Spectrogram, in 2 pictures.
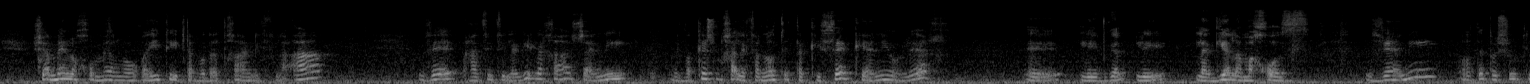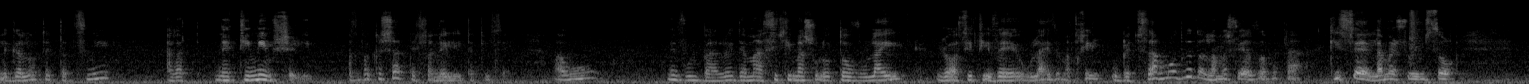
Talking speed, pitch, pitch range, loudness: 125 wpm, 190 Hz, 175-220 Hz, -37 LUFS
